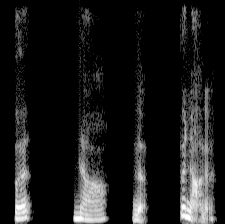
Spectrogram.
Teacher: Le premier A, ce sera un son schwa, donc un E. Ensuite, le deuxième A, ce sera un A. Et le troisième, ce sera de nouveau un son schwa. Ce qui nous donne banane, banane, au lieu de banana.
